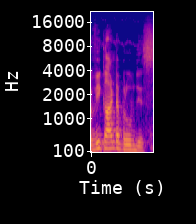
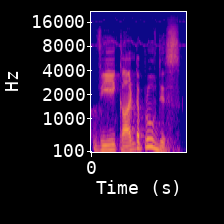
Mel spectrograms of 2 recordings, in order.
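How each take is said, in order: First: Said in the usual way. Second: Drawn out, slow, hitting approve; flatly refuse, stressing approve; blunt and direct. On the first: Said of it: "These phrases are grammatically correct English, but the tone". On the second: Shown as a demonstration. Director turning down a project, blunt and slow. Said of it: "too direct".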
